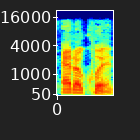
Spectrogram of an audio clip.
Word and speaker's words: Edo Quinn: So the short version is that it's a play on my name, right? Quinn, spelled phonetically. And the Edo is like a relation to, it's kind of an in-joke. Edo, like Ed, but also like the Edo period in Japan.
